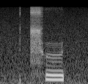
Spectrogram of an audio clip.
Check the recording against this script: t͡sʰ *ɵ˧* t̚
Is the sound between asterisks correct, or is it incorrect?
correct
